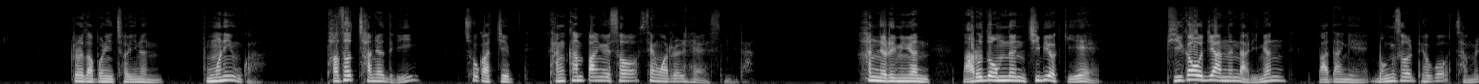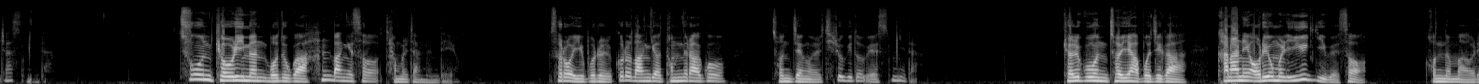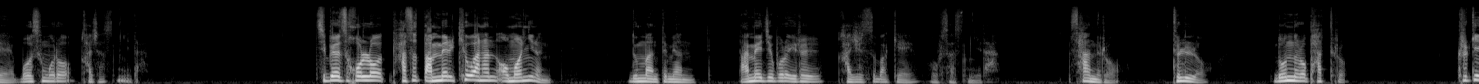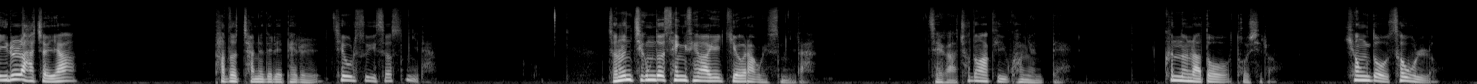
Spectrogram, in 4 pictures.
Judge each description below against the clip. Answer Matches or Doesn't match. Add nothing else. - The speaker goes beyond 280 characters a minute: Doesn't match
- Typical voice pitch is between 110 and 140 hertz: Matches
